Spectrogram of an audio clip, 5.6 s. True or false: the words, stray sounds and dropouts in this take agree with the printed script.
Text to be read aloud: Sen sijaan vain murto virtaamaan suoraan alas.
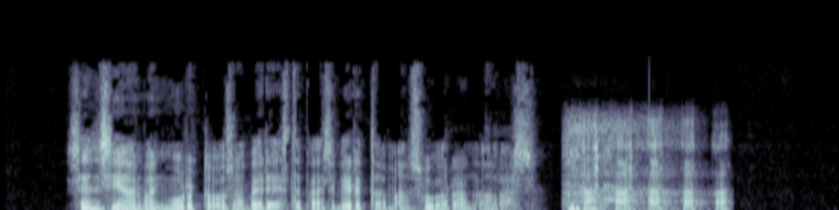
false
